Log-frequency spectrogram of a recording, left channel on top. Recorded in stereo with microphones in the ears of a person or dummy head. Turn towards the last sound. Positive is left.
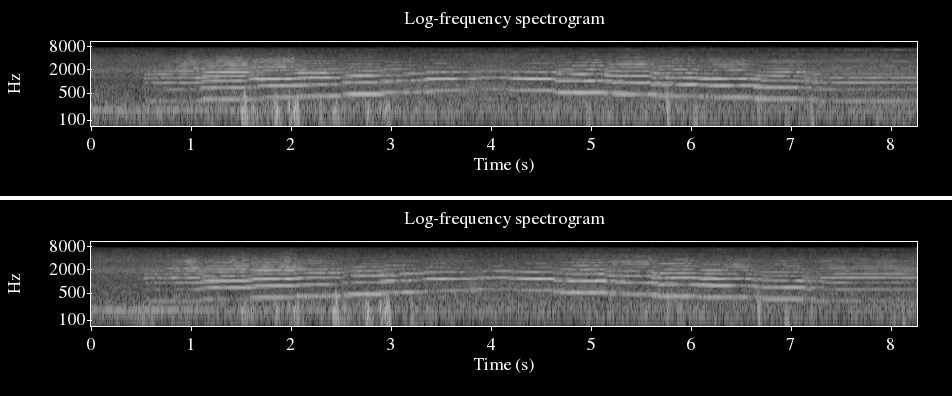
turn(degrees=-20)  # may be behind; listen again after turning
